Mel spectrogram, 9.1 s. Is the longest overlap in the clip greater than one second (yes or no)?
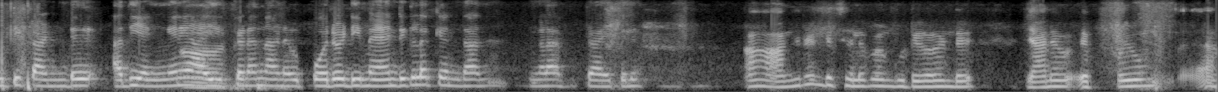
no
